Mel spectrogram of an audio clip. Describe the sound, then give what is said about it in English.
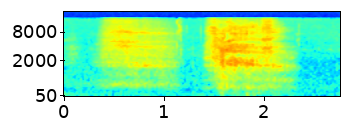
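A deep, airy breath drawn in through the mouth during a breathing exercise, followed by a second, slightly louder rush of breath. No one speaks. “You can breathe in through your mouth.”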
